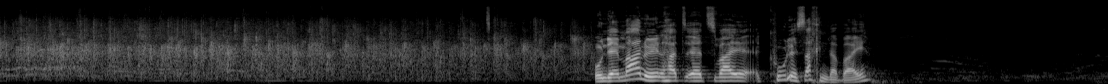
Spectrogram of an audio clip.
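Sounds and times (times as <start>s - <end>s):
audience applause: 0.0s - 6.6s
speech: 6.0s - 8.8s.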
